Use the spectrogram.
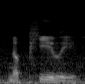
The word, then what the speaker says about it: Napili: pronounced Kahana and after that there's napili it's pronounced nepili and this further south you'll get is Kapalua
